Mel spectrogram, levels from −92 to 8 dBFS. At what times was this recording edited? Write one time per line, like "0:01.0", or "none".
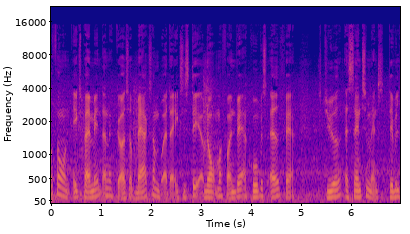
0:02.2
0:03.0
